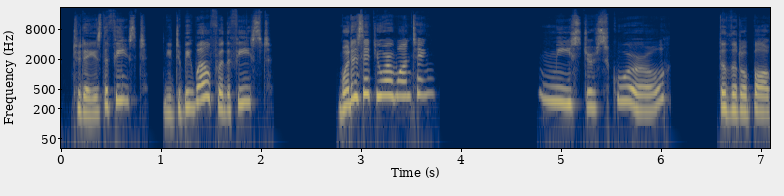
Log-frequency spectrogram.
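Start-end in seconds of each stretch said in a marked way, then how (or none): 0.1-3.7 brisk, jumpy questions, some lines much higher; quick, determined squirrel. A narrator's reading. Busy squirrel fires questions at the curled hedgehog, brisk and jumpy. 4.8-6.1 higher, timid voice curled into a ball; shy hedgehog. A narrator's reading. Curled-up hedgehog asks the squirrel a favor, shy and small.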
